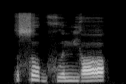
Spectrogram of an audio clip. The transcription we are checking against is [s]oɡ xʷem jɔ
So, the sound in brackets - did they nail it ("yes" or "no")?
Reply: yes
